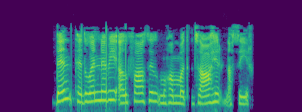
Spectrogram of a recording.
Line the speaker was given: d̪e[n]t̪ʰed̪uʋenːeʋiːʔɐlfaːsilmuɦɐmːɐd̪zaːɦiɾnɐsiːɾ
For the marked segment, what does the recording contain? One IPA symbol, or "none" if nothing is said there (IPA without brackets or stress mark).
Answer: n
